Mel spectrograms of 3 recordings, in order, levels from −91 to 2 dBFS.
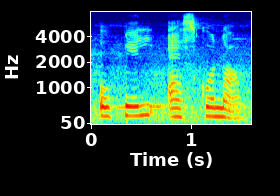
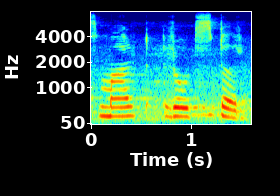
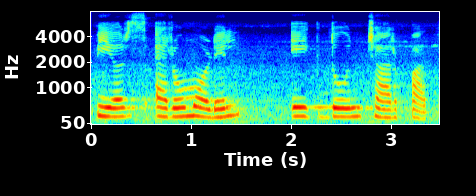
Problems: constant background noise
